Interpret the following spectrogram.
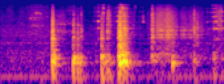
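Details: Cat eating dry kibble, close up: a handful of crisp, dry crunches spaced unevenly over about two seconds, with a faint low hum in the room.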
